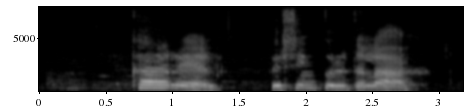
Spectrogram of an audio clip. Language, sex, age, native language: Icelandic, female, 21, Icelandic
